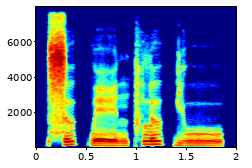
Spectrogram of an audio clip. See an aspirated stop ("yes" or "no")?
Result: yes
